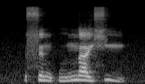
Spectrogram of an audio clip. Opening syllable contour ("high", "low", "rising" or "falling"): falling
